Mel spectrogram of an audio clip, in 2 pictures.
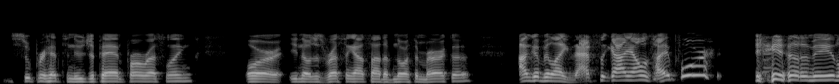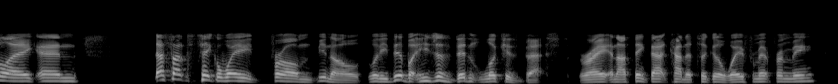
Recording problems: high frequencies cut off; severe; nothing above 4 kHz

